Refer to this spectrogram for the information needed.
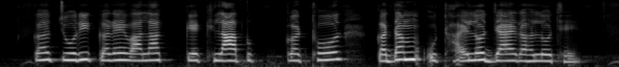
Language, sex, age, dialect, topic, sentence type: Maithili, female, 18-24, Angika, banking, statement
